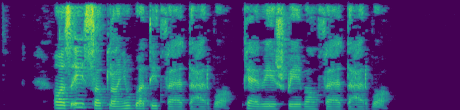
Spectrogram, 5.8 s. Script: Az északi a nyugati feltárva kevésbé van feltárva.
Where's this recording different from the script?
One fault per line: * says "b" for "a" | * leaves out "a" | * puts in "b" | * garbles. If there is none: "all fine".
all fine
